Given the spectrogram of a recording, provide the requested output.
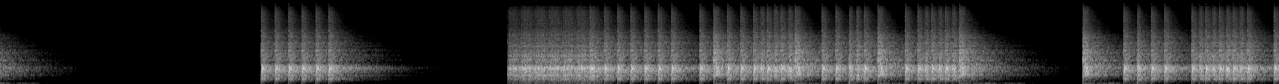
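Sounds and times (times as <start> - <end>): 
snare drum: 2.6 - 3.8, 5.1 - 10.1, 10.8 - 12.7.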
